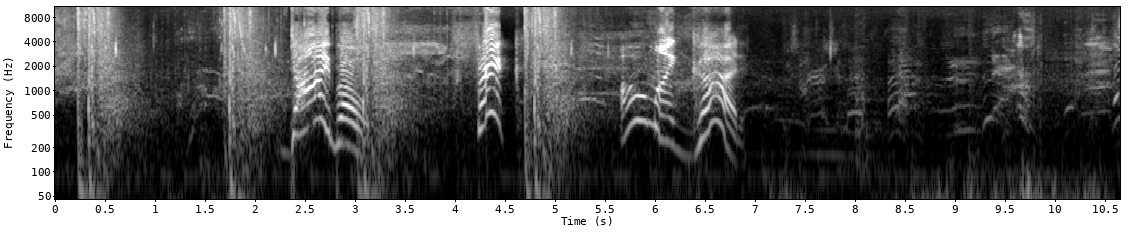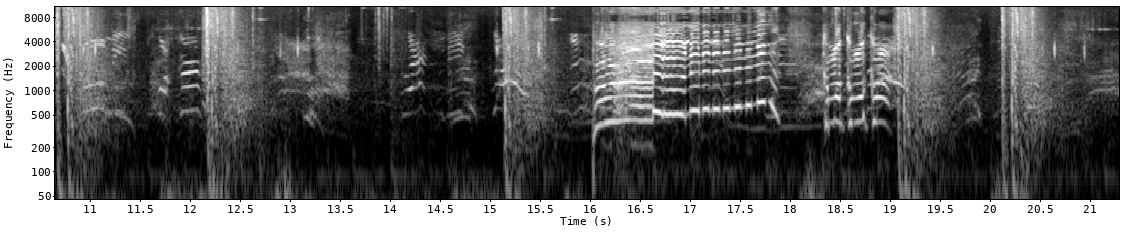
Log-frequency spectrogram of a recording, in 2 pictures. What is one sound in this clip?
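A pistol fires several sharp shots that echo.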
